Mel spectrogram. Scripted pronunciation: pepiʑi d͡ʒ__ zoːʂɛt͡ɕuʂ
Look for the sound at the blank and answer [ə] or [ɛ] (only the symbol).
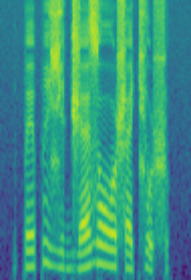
ɛ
